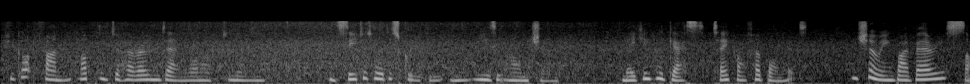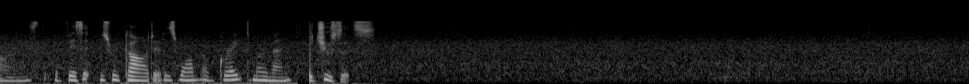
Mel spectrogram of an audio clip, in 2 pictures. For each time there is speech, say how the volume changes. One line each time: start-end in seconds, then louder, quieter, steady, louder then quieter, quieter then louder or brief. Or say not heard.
0.1-13.4 steady.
